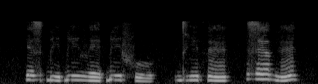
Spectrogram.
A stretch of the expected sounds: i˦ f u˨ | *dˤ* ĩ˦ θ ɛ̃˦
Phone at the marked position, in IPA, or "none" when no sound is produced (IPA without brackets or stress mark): dʱ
